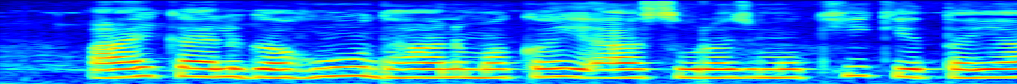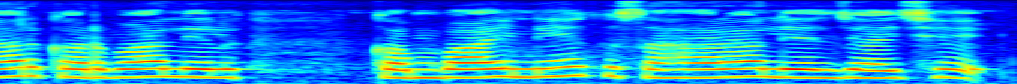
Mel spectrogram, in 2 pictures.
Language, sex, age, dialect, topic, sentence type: Maithili, female, 18-24, Bajjika, agriculture, statement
